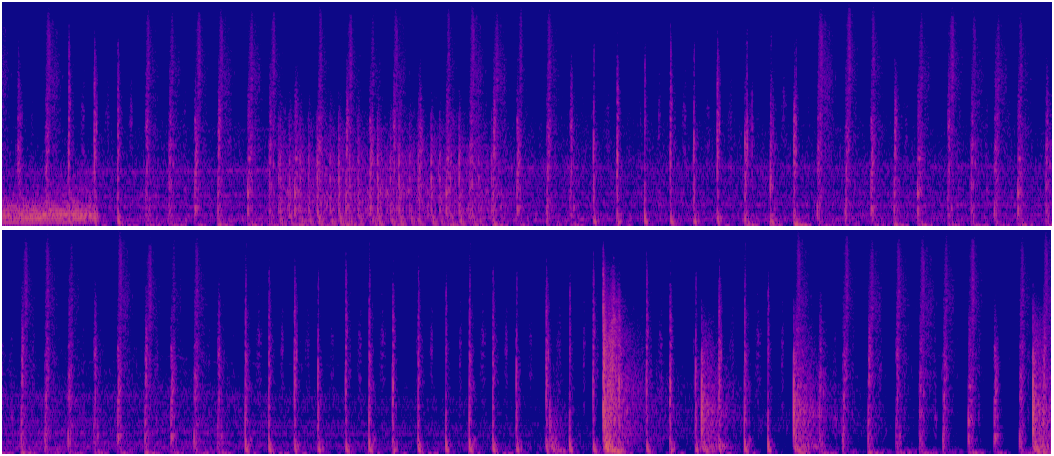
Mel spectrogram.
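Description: Footsteps of a running game character patter rapidly.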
